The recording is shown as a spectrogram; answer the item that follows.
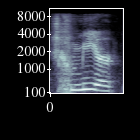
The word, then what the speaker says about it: schmear: Saying it Shmir wasn't a flub on me. That's how it's spelt. Instead of Shmir campaign, Shmir. – S-C-H-M-E-A-R.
